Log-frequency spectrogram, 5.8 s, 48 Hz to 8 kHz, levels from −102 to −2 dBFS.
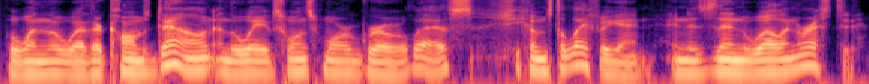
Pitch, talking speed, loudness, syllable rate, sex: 110 Hz, 250 wpm, -18 LUFS, 5.4 syllables/s, male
